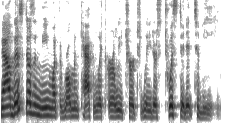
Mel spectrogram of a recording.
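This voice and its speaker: A woman hosting a Bible teaching podcast, telling the stories in an animated way and adding conversational asides. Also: sits low, normal speed.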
